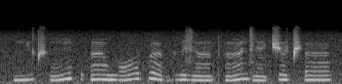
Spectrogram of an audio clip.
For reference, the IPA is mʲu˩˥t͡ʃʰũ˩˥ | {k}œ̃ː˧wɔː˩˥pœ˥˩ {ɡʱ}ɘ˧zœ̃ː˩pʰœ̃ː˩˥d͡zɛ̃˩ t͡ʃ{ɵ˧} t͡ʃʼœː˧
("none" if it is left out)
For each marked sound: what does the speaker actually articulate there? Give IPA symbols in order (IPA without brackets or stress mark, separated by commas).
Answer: ʔ, ɡʱ, œ˧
